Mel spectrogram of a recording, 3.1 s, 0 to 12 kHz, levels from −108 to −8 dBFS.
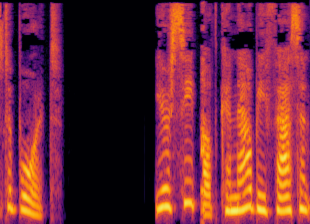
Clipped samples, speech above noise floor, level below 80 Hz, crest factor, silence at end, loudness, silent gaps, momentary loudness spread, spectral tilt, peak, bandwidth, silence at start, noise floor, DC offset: under 0.1%; over 69 dB; -64 dBFS; 18 dB; 0 s; -21 LUFS; 0.75-1.45 s; 16 LU; -4 dB/octave; -4 dBFS; 12 kHz; 0 s; under -90 dBFS; under 0.1%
